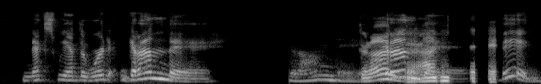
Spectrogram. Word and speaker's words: grande: Next, we have the word grande. Grande. Grande. Big. GR Grande. makes a hard G sound.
